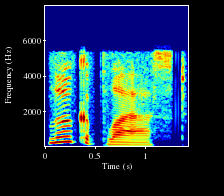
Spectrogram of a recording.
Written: leucoplast

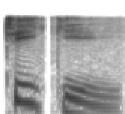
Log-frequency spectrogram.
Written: tiki

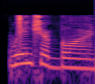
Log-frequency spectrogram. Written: winterbourne

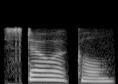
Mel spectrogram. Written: stoical

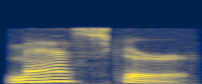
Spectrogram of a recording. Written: masquer

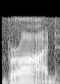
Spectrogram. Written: broad

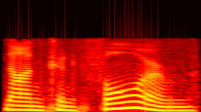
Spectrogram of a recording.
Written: nonconform

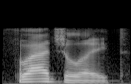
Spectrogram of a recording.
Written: flagellate

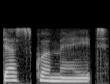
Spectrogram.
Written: desquamate

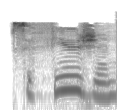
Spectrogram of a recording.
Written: suffusion

